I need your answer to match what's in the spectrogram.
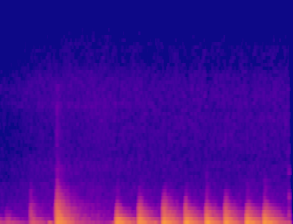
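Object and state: Hollow plasterboard wall.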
